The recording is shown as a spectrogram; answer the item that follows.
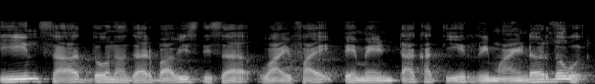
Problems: background sounds at intervals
